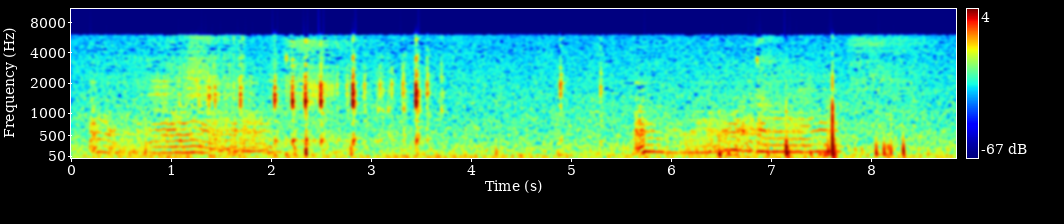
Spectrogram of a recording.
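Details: Pug named Jiro asleep and snoring: two long, low, buzzy rattling snores about five seconds apart, each lasting over a second, with small clicks and rustles in between.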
